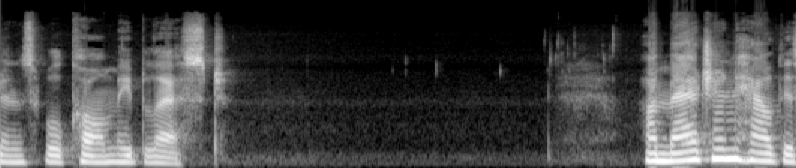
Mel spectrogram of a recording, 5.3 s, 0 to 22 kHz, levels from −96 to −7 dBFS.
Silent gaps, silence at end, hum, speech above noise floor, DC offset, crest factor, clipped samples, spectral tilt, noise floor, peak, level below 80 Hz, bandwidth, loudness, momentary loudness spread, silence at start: none; 0 s; none; 54 dB; under 0.1%; 14 dB; 0.1%; -5.5 dB/octave; -66 dBFS; 0 dBFS; -60 dBFS; 14 kHz; -12 LUFS; 10 LU; 0 s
